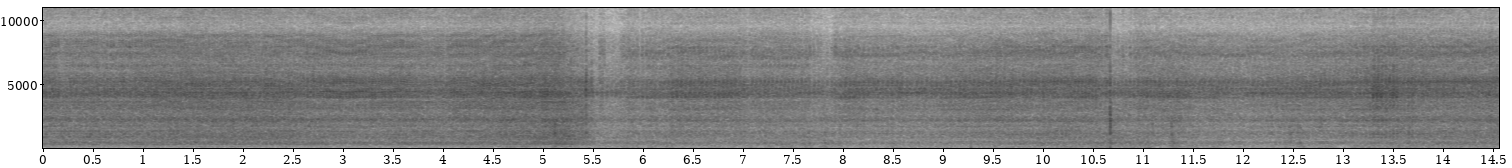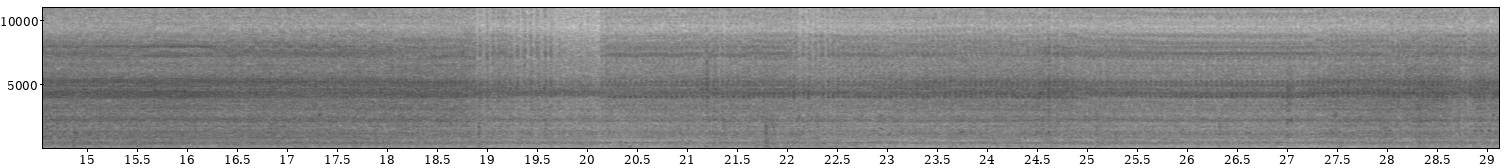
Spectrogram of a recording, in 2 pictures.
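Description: Land Rover engine running as it drives slowly along a rough track, heard from a bonnet-mounted camera; its pitch wavers as the revs change. A steady hiss sits over it.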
